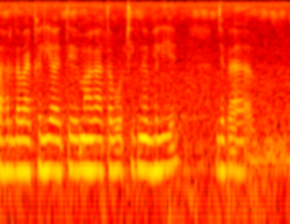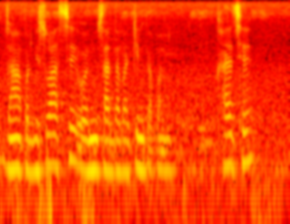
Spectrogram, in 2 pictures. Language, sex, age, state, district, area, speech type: Maithili, female, 45-60, Bihar, Madhepura, urban, spontaneous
